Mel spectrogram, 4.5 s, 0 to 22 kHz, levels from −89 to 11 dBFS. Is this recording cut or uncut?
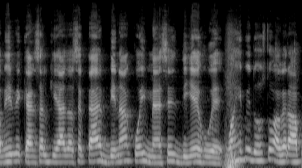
cut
